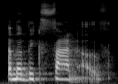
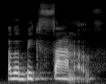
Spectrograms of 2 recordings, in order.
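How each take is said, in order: No difference in how they are said.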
